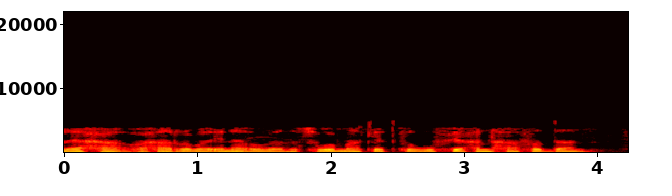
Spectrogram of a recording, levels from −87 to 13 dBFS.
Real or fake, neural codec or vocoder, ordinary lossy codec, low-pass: real; none; AAC, 16 kbps; 19.8 kHz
